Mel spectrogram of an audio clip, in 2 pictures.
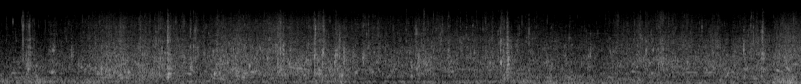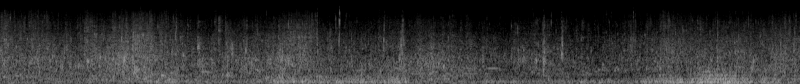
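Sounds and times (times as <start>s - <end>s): waves washing: 0.0s - 16.0s
wind on microphone: 7.7s - 16.0s.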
